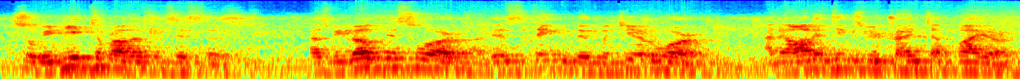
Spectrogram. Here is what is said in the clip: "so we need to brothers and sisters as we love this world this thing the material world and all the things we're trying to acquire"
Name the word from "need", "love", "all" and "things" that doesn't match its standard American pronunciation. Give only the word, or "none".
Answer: things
